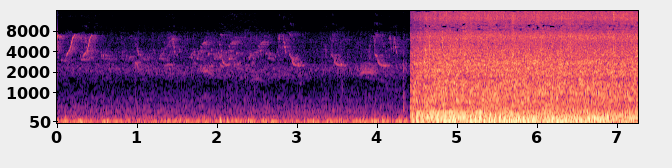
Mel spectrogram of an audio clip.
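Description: Birds calling with repeated quick downward chirps over a low, steady rumble; about four seconds in, this cuts off suddenly and heavy rain takes over, an even, loud hiss of downpour.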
